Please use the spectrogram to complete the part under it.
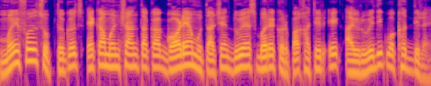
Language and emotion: Goan Konkani, neutral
